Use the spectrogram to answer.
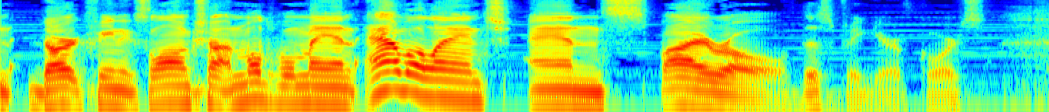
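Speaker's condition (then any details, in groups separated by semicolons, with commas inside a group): No condition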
